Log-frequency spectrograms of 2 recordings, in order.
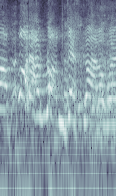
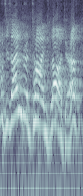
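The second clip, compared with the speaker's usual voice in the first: ordinary talk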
